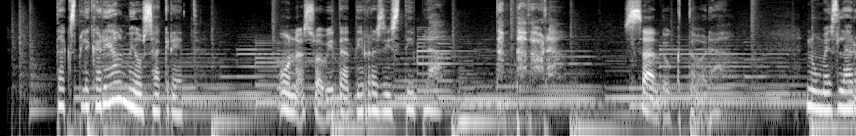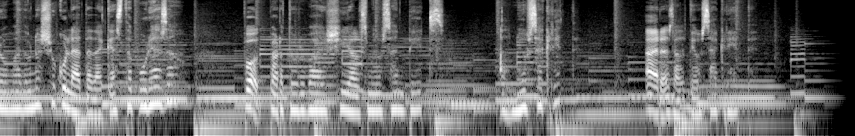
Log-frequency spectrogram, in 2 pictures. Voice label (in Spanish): Femenino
